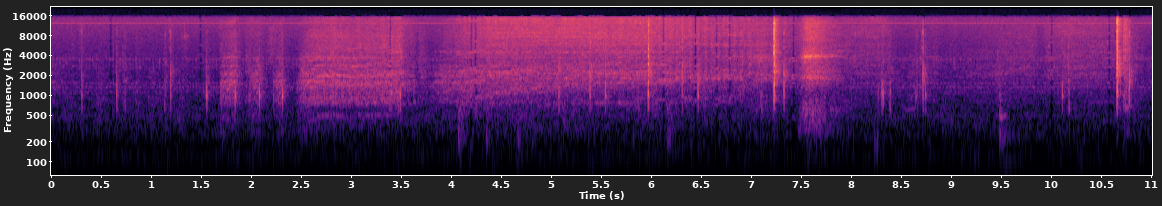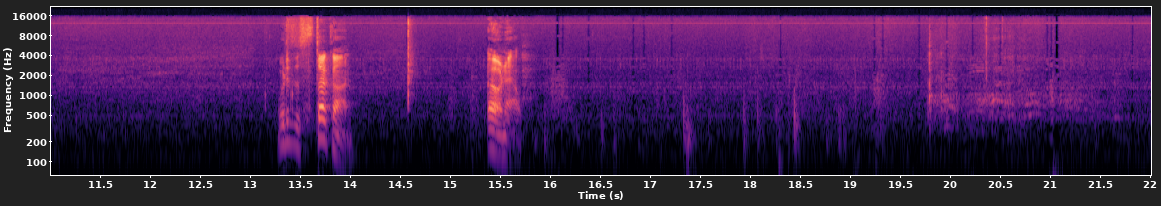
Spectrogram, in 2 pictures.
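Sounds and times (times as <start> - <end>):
toy cars scraping on floor: 1.7 - 13.0.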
